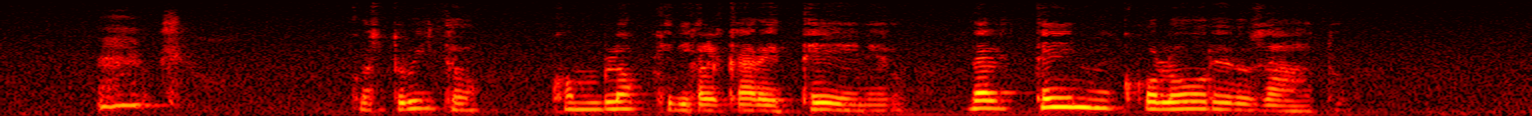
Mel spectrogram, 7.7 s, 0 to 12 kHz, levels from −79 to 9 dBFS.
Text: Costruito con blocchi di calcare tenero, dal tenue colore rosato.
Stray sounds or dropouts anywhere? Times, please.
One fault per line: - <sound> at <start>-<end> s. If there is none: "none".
- sneeze at 0.5-1.2 s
